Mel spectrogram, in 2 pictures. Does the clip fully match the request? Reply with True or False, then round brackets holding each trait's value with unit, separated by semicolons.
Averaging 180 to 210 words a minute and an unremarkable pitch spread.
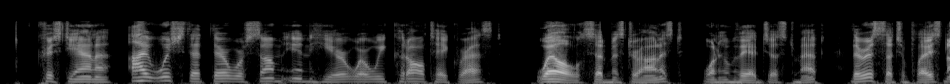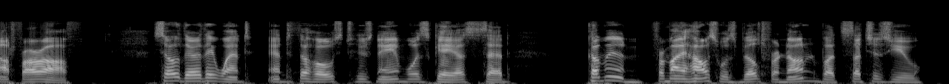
True (185 wpm; 3.9 semitones)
